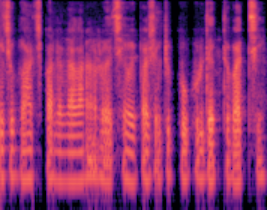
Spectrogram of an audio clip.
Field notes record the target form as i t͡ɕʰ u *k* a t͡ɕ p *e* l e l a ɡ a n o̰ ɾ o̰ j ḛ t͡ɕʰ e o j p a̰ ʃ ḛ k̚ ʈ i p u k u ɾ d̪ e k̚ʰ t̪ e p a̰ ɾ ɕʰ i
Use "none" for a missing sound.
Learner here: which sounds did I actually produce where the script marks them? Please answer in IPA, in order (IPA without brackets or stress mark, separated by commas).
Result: ɡ, a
